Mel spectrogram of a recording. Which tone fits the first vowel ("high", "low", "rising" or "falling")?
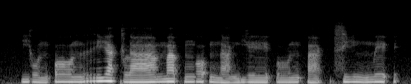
low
